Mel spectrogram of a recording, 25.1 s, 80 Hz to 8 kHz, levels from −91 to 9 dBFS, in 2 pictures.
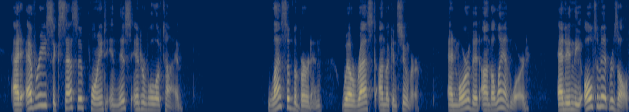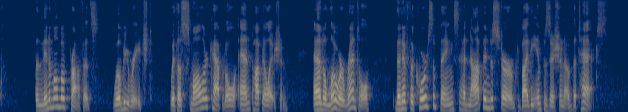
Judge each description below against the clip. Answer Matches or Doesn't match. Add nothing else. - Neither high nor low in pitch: Matches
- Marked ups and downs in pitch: Matches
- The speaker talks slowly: Doesn't match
